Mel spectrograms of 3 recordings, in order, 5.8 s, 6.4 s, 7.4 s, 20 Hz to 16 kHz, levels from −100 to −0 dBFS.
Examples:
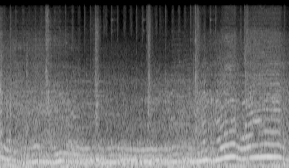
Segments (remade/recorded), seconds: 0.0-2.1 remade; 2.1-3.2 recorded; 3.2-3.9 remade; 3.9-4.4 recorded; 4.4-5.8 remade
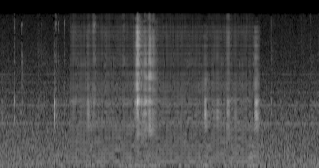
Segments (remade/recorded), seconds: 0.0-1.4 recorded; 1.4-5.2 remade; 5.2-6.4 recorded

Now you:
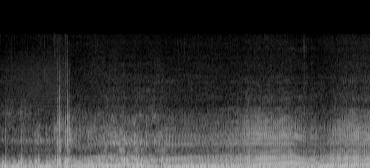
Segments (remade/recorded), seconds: 0.0-2.1 recorded; 2.1-3.3 remade; 3.3-7.4 recorded

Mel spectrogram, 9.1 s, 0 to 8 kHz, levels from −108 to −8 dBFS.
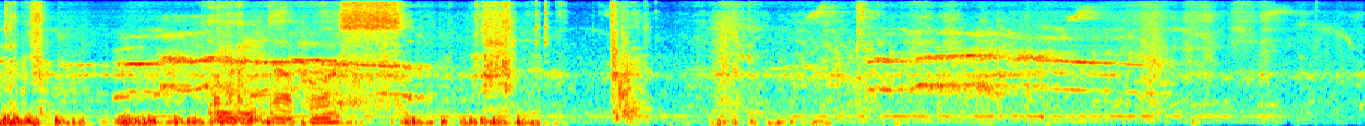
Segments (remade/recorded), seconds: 0.0-2.4 remade; 2.4-6.8 recorded; 6.8-9.1 remade

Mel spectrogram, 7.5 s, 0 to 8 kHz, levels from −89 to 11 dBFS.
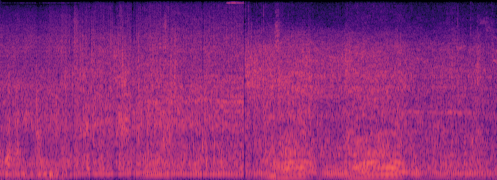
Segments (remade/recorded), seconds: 0.0-1.2 remade; 1.2-7.5 recorded

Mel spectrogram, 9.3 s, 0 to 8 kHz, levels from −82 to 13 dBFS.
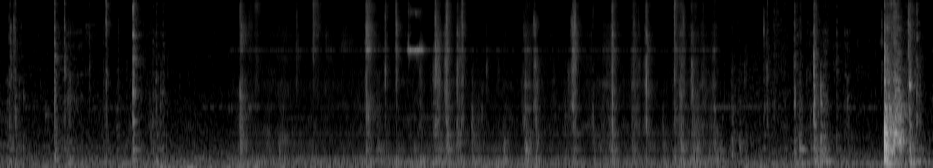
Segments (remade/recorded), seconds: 0.0-2.3 recorded; 2.3-7.2 remade; 7.2-9.3 recorded

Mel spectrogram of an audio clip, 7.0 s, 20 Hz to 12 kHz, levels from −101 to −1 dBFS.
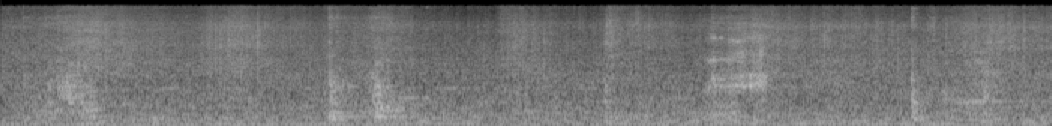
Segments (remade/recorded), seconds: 0.0-0.4 recorded; 0.4-2.5 remade; 2.5-4.8 recorded; 4.8-5.3 remade; 5.3-7.0 recorded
